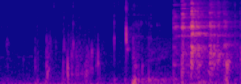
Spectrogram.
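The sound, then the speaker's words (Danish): Metallic clicks and scrapes as a metal water bottle's lid is unscrewed, then brighter clinks and soft sipping and swallowing sounds as a small sip of water is taken. No one speaks. “Som man kan høre, så har jeg givet mig selv i øh, sommergave en, øh, en fin metal vandflaske.”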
